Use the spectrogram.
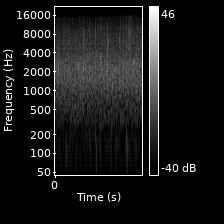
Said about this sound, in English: Yes, give them all a hand clap.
